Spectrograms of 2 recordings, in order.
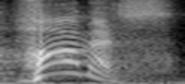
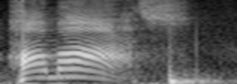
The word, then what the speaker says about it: Hamas: 2022 and 2024 uh hummus or excuse me hamas i always pronounce it get grief over it hamas gave al-jazeera a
